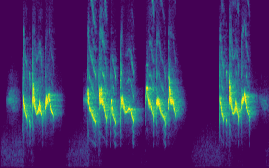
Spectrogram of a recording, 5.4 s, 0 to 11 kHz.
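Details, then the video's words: Oriental white-eye, a kept bird singing on 19 September 2022, gives four bursts of rapid, high, twittering warbles. The bursts rise and fall quickly and are separated by short pauses, with faint low background noise between them. "Mata Puteh V2 Raja Buka Sing Build Up Form"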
